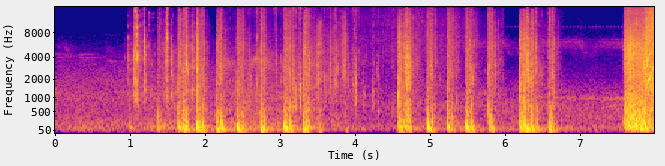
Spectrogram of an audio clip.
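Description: Footsteps crunch quickly over gravel.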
